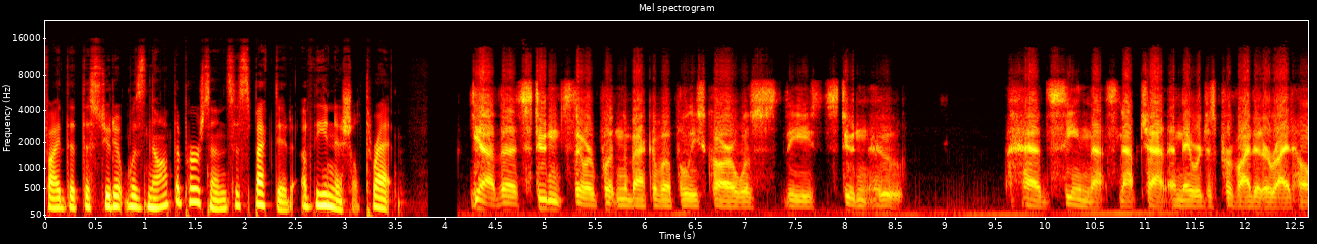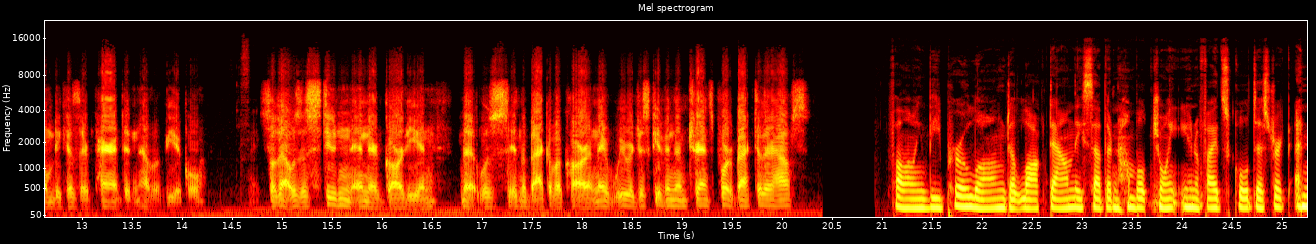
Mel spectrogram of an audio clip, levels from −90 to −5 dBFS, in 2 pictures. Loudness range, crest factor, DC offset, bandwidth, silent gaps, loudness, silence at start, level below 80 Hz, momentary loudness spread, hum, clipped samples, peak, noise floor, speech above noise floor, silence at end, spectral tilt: 5 LU; 20 dB; under 0.1%; 14 kHz; 3.83-4.13 s, 20.41-20.92 s; -25 LUFS; 0 s; -56 dBFS; 9 LU; none; under 0.1%; -6 dBFS; -56 dBFS; 31 dB; 0 s; -4.5 dB/octave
